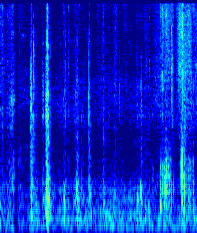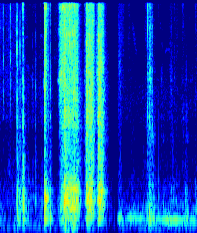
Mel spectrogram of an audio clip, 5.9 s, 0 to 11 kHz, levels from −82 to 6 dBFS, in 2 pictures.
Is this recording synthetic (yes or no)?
yes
